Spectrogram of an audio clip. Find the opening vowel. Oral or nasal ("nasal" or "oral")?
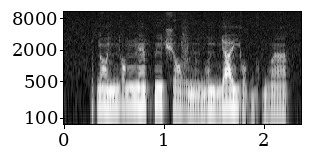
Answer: nasal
